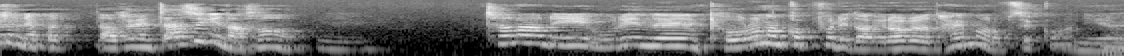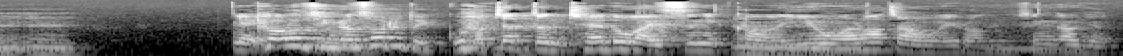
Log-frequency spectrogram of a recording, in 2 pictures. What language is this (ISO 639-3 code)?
kor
